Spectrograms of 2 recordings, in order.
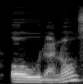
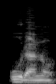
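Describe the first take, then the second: First: The word begins with an o sound before u. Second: The word begins directly with a u sound. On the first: The speaker calls it wrong. "Tú no, no, no vas a decir" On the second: The speaker calls it right. "sino vas a decir"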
